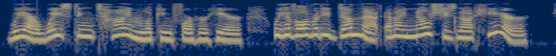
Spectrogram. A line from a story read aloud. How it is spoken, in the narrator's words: she cried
